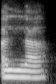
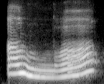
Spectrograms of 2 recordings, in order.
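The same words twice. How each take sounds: First: The L sound is thin and light. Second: The L sound is thick and heavy. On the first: The speaker calls it wrong. "We never say Allah" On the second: The speaker calls it right. "Allah is the right pronunciation when we recite the Quran"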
